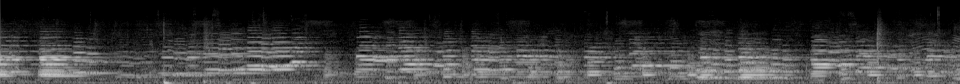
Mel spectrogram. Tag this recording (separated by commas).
Speech, Music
